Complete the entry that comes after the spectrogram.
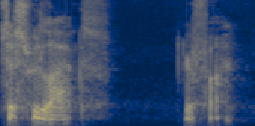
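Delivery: low, soft, soothing pastor; calm reassurance. Retold or imitated. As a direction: quietly settle someone who is shaken. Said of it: "the pastor was so calm".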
